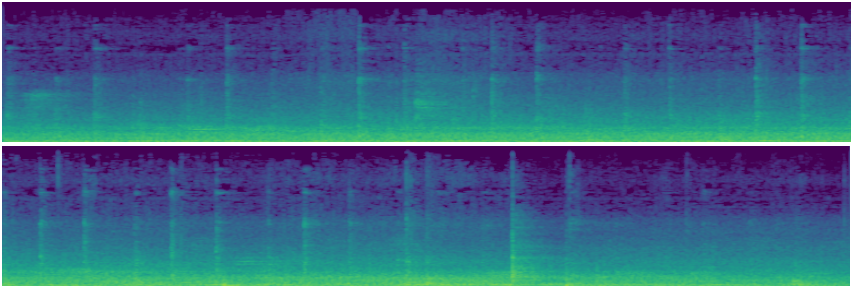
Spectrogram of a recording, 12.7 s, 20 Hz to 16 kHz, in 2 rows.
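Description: Taiwan High Speed Rail 700T train at the station platform: a loud steady rumble with a string of light clicks and a couple of sharper knocks near the end.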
